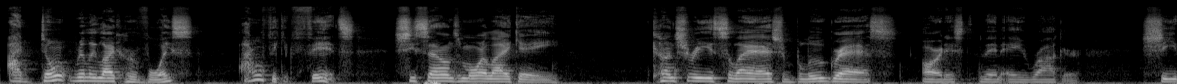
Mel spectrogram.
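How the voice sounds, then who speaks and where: A man giving casual game commentary, informal and thinking aloud as he goes. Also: medium pitch. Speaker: gaming video creator.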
